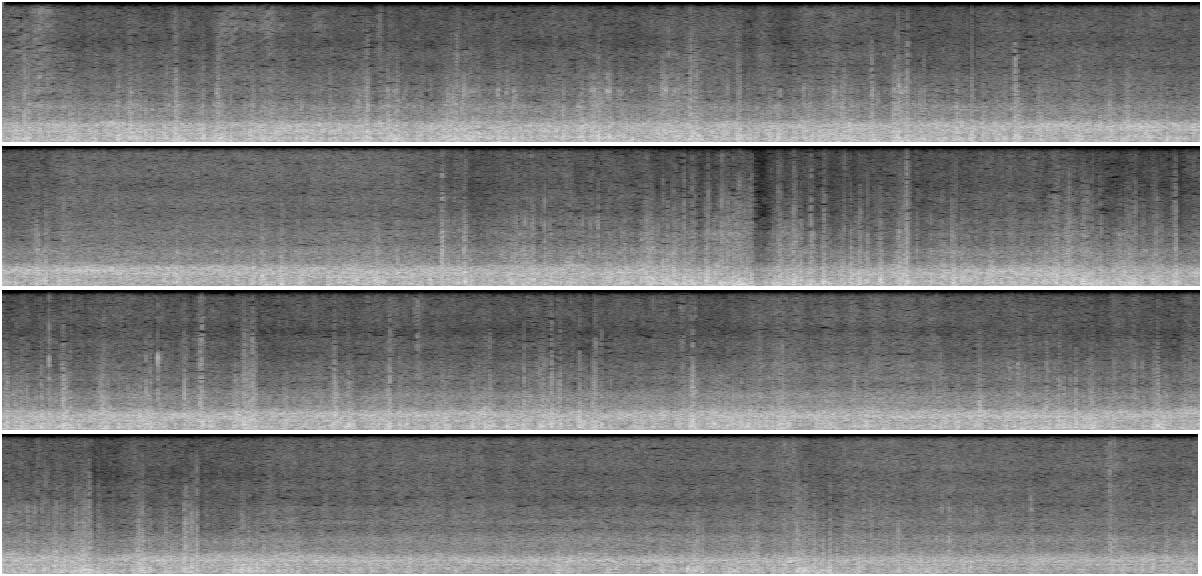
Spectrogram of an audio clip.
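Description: Steady rush of wind over the microphone, mixed with tyre and road noise from a road bike riding at race speed.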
